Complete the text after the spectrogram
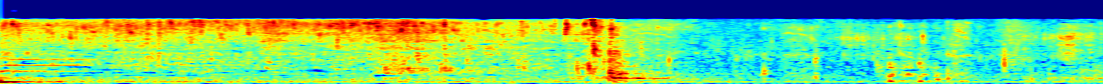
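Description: Water pours into a hot pan of vegetables (French beans, zucchini, yellow squash, bell peppers and green peas), setting off a steady, hissing sizzle with a brief louder burst partway through, then settling into a softer bubbling crackle. No one speaks.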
